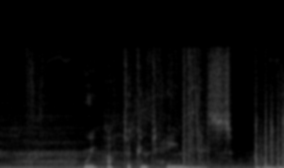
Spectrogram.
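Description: A young woman speaks briefly close to a microphone.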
